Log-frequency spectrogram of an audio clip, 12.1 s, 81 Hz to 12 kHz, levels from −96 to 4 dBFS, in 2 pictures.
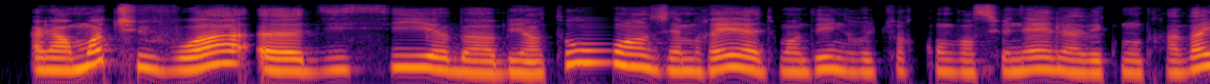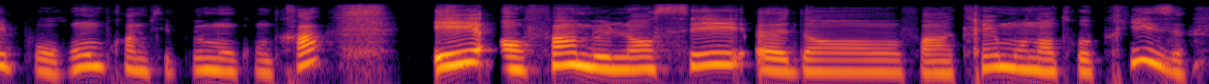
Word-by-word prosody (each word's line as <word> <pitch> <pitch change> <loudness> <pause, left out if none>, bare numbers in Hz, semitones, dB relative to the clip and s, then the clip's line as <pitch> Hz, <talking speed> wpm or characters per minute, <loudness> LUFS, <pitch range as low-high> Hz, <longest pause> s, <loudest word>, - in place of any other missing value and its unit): Alors 195 -1 +1
moi, 270 +10 +4
tu 225 - -4
vois, 210 +9 +3
heu, 180 -2 +4
d'ici, 195 +5 -4
heu, 195 - -1
bah, 165 -2 -3
bientôt, 170 - -3
hein, 240 -3 +3
j'aimerais, 190 +2 -1
heu, - - -4
demander 175 +2 -6
une 200 -3 -4
rupture 170 0 -12
conventionnelle 180 +3 -6
avec 165 -2 -6
mon 165 - -7
travail 175 +9 -2
pour 180 -8 -8
rompre 225 +3 -2
un 200 - -2
petit 175 -1 -11
peu 195 +3 -10
mon 185 -3 -2
contrat 170 - 0 0.5
et 280 +6 +8
enfin 210 +6 +4
me 230 -4 +7
lancer, 210 +6 0
heu, 180 -2 +2
dans 170 -1 -5
enfin 160 -1 -5
créer 220 +8 -4
mon 210 -4 +2
entreprise. 180 - -2
195 Hz, 180 wpm, -25 LUFS, 175-225 Hz, 0.5 s, et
